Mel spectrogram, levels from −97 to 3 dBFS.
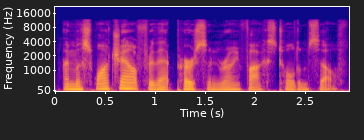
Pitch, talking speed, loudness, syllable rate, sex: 105 Hz, 225 wpm, -20 LUFS, 5.1 syllables/s, male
